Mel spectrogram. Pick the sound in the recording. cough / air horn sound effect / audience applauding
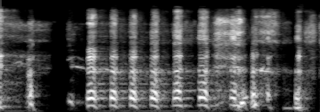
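cough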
